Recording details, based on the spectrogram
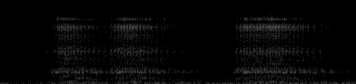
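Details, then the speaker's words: Sony MiniDisc deck (MDS-JE510/JE320) sled motor bench-fed about 8 V: two bursts of thin high whirring with no load change, motor spins freely without driving the worm gear; suspected slipped cog or worn nylon gear, unconfirmed. "it just looks as though it's not engaging with this worm gear here so if I had switched the polarity she'd go in the other direction"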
